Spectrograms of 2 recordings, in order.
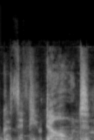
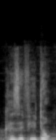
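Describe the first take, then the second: First: Menacing whisper. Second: Said in the usual way. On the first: Acted. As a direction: whisper the threat, slow and soft. Repeats threat, then whispers it.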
